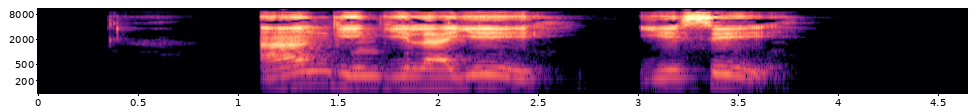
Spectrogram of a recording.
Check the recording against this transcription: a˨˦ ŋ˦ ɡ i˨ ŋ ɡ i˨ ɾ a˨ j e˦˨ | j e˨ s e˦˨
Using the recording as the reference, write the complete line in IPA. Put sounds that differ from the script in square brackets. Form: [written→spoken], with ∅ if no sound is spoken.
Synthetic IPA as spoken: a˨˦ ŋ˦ ɡ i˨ ŋ ɡ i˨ [ɾ→l] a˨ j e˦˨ | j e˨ s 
